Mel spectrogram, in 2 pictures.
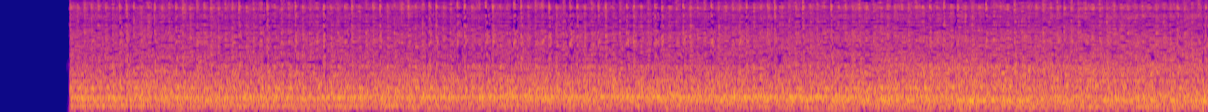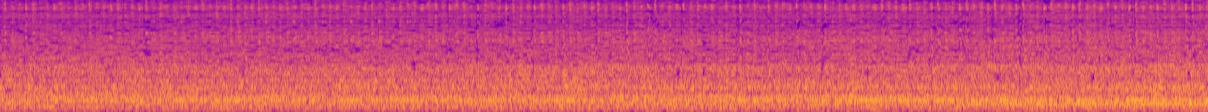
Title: Renault Duster Car Havy Engine Noise Problem | Duster Car | #car #carengine #usedcar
